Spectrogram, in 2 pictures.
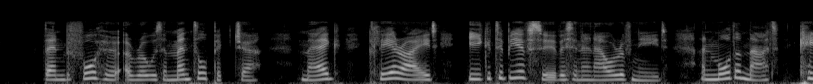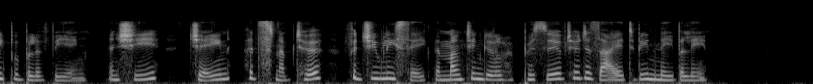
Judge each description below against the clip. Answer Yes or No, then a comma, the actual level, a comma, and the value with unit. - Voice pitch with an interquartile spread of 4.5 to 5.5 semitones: No, average, 3.8 semitones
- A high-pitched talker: Yes, high, 220 Hz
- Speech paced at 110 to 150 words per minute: No, average, 175 wpm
